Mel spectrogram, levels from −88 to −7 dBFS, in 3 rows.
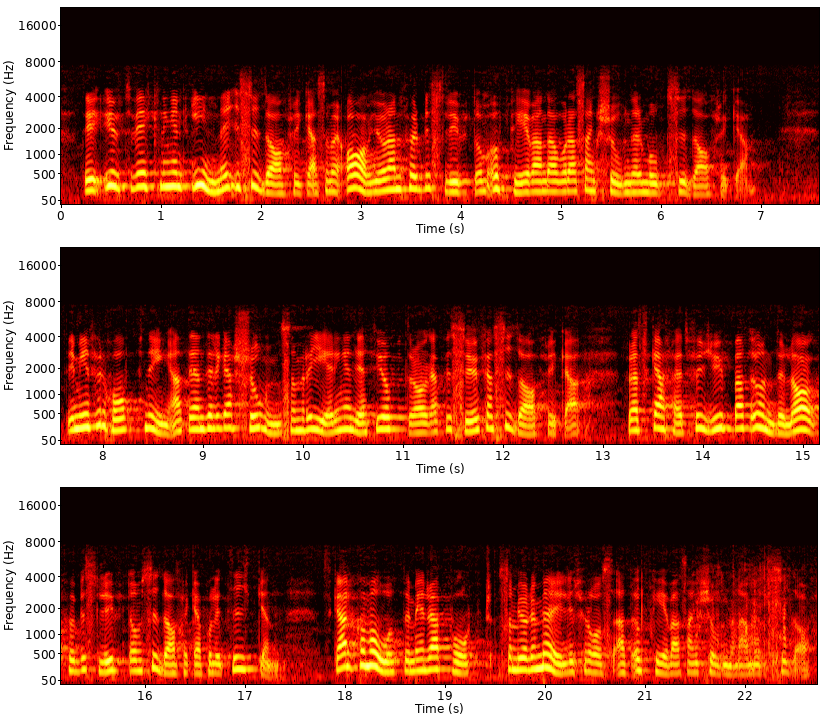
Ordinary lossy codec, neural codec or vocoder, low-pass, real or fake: none; codec, 16 kHz, 4 kbps, FreqCodec, larger model; none; fake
